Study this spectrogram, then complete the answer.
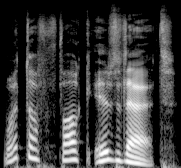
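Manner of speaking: high, slow incredulous what; disbelief. Real, not acted. Viewer reacting to the creepy clip, high and slow in disbelief. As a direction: drag it out in stunned disbelief.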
